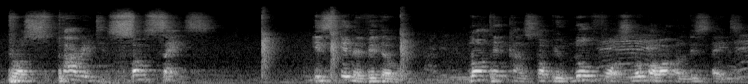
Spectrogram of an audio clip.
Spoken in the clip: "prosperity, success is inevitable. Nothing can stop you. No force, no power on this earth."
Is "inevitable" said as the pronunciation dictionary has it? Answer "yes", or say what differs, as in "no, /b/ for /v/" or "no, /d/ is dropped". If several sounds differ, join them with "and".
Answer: yes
